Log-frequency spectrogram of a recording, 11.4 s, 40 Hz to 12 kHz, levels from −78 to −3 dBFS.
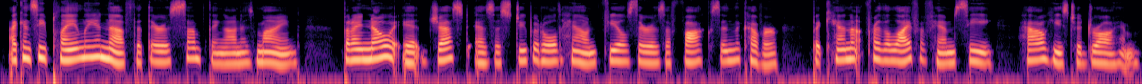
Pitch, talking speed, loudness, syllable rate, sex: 195 Hz, 225 wpm, -19 LUFS, 5.1 syllables/s, female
